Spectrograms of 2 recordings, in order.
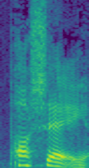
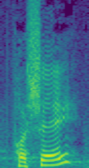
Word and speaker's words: Poche: let's see was marius pache i i kept saying it wrong but it's poche oh i've spelled it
